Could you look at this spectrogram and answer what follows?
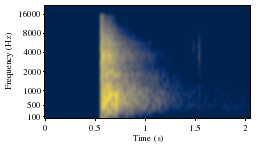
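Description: A single sharp shot from a World War I Smith & Wesson M1917 revolver fired at a target 20 yards away, loud crack with a decaying ring-out and a faint metallic click afterward; no talk.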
